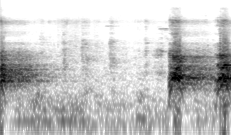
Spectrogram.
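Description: A male dog at home gives a couple of sharp, close barks near the end, after a stretch of quieter whining and low rustling.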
